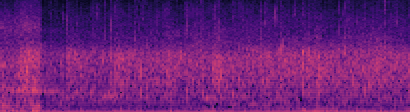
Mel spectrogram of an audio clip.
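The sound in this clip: Audience applause: a steady wash of many hands clapping that holds at an even loudness for the whole stretch, with no break or clear single claps.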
